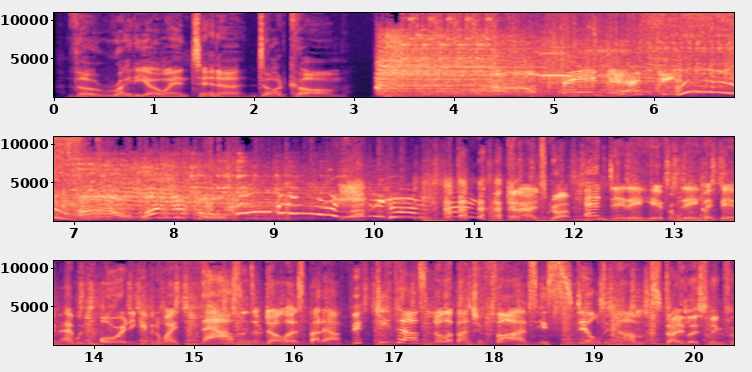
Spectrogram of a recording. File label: classic hits Promo; 104.3 GOLD FM; Aircheck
